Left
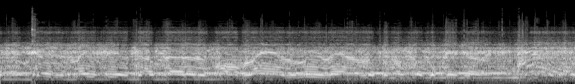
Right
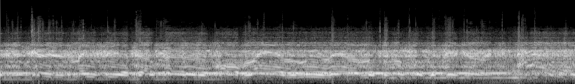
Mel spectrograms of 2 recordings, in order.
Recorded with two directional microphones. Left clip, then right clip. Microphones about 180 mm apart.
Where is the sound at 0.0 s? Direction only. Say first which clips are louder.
Even; 40° left (ahead or behind).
